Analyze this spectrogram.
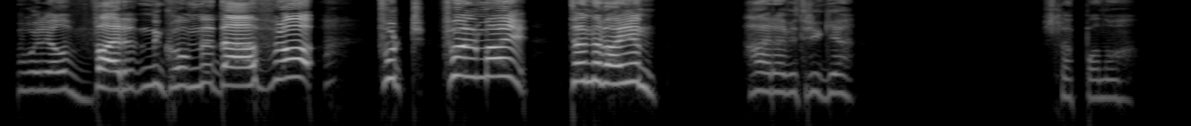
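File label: no dub character, Norwegian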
